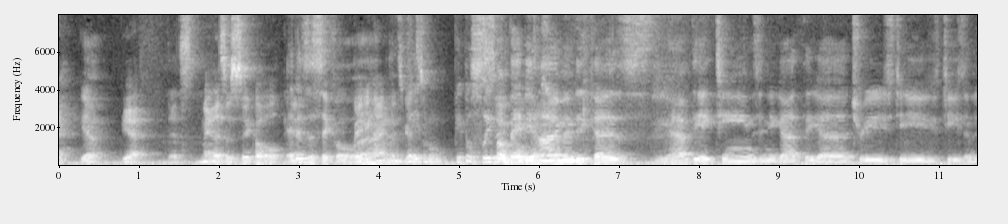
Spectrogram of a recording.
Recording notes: We are still working on our sound, this has been one big learning ball of amazing fun.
